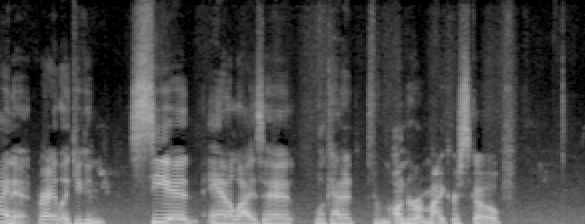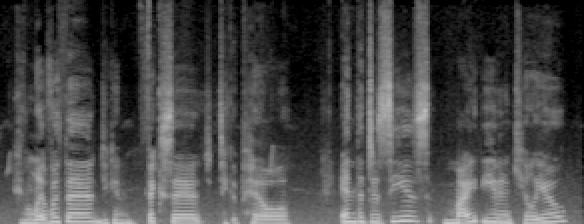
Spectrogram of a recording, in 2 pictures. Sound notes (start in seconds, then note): none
